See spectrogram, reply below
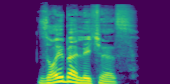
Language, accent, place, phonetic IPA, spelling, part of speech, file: German, Germany, Berlin, [ˈzɔɪ̯bɐlɪçəs], säuberliches, adjective, De-säuberliches.ogg
- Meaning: strong/mixed nominative/accusative neuter singular of säuberlich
